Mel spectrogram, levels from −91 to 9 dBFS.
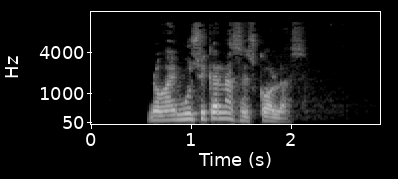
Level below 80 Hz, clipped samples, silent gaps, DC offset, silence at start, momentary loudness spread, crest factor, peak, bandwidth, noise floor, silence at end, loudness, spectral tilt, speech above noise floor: -74 dBFS; under 0.1%; none; under 0.1%; 0.6 s; 8 LU; 20 dB; -6 dBFS; 11.5 kHz; -88 dBFS; 0.9 s; -23 LUFS; -6 dB/octave; 66 dB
